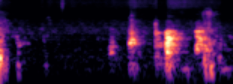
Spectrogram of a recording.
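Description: A few faint, clipped voice syllables over a video call, starting about a second in.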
